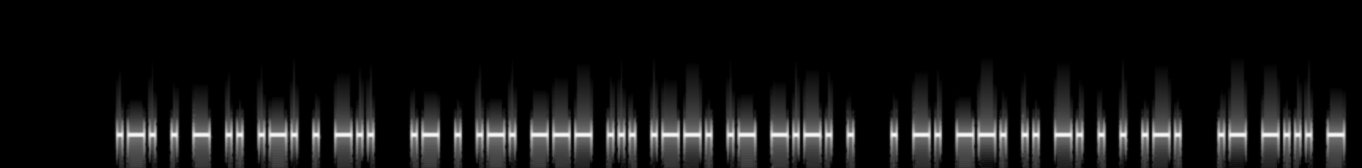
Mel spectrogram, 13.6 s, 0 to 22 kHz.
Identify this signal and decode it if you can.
Morse code, heard as a keyed tone, about 21 wpm, 700 Hz. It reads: RETIRED AEROSPACE ENGINEER ABT
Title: K1USN SST QSO Practice 22wpm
